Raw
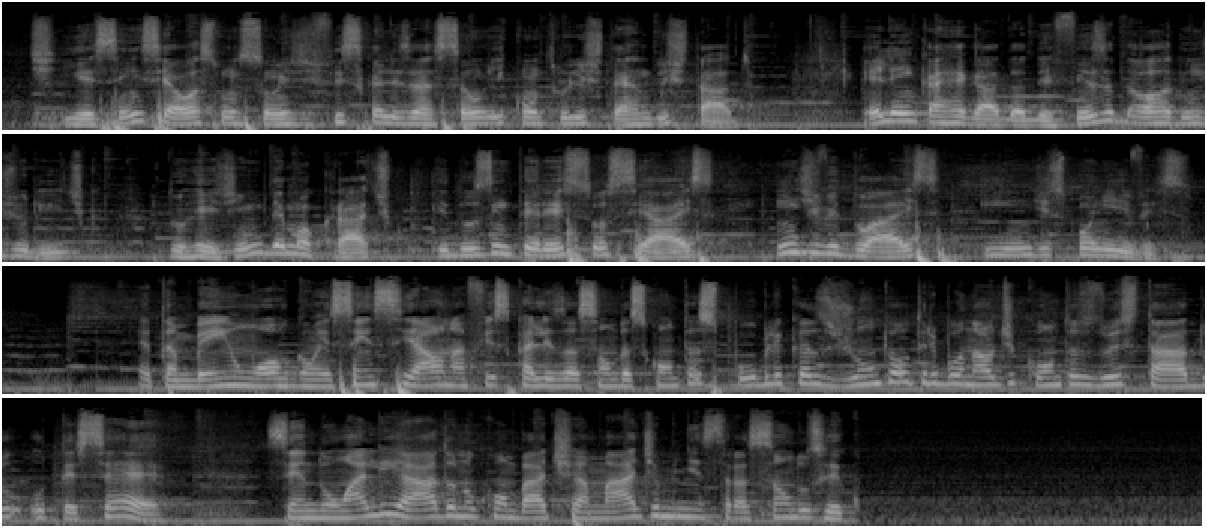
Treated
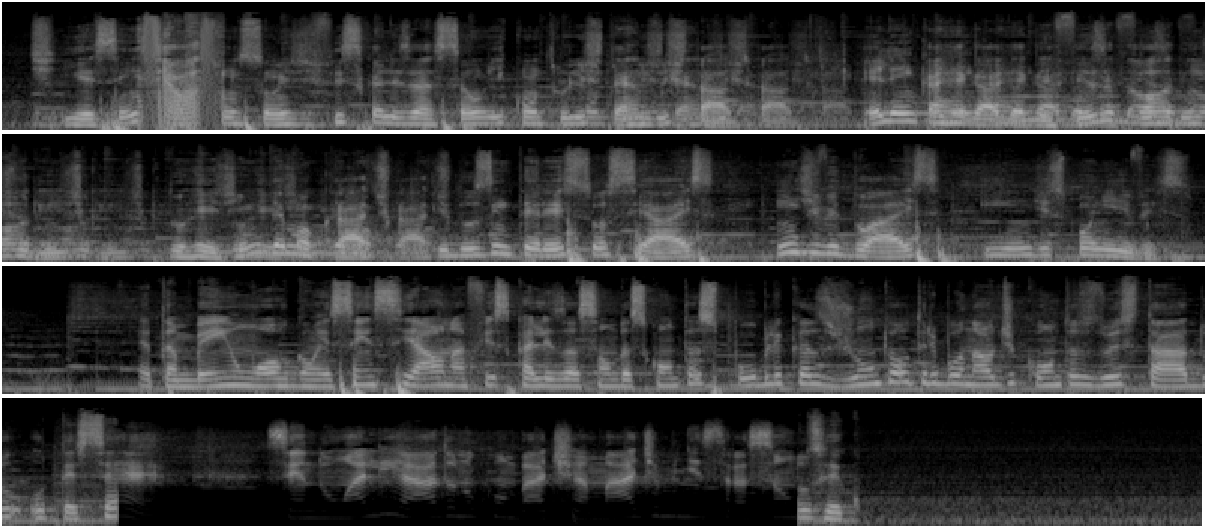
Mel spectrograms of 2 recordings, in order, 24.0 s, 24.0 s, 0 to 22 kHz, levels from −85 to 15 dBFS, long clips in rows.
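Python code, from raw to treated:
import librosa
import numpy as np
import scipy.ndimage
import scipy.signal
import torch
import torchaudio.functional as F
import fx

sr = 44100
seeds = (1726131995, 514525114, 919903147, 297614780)

y = fx.spec_clip(x, sr, under_db=28, at=(0.67, 1.1), fade=0.02)
y = fx.echo_feedback(y, sr, ms=304, feedback_pct=27, wet_db=-6.5, at=(2.62, 8.28))
y = fx.ellip_bandpass(y, sr, low_hz=1800.0, high_hz=8100.0, order=3, stop_db=50, at=(18.62, 22.03))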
